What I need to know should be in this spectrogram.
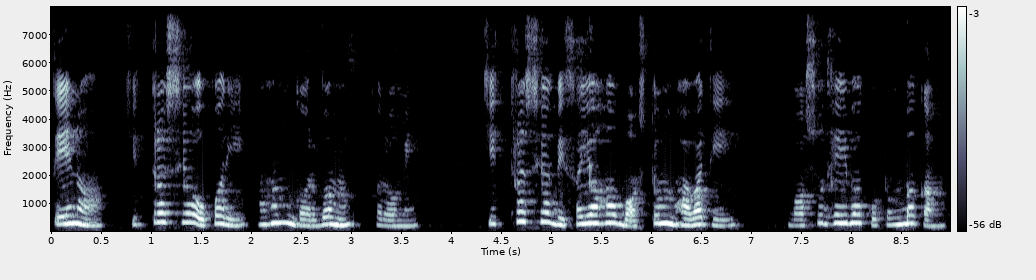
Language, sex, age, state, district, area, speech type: Sanskrit, female, 18-30, Odisha, Nayagarh, rural, spontaneous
